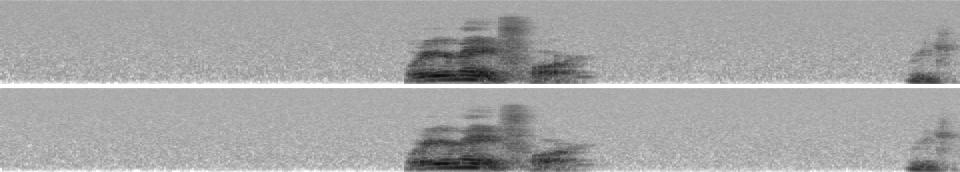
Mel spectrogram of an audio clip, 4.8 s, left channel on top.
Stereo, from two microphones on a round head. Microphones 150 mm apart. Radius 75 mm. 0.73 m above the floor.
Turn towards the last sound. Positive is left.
turn(degrees=25)  # may be behind; listen again after turning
